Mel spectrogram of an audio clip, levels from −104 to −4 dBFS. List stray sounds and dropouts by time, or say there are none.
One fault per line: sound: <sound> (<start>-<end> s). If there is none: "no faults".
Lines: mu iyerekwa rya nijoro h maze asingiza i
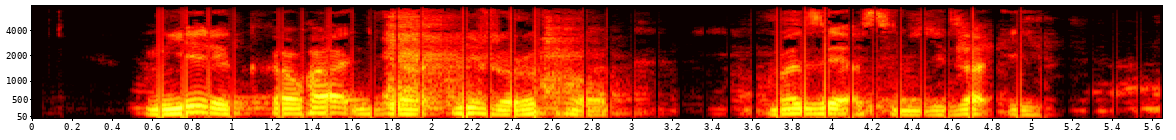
no faults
